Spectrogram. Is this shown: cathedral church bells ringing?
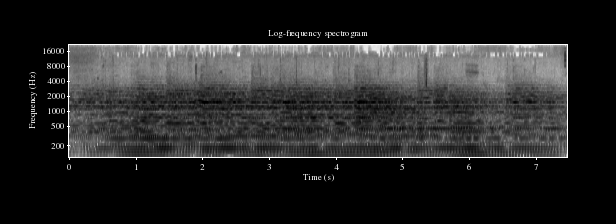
yes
